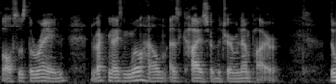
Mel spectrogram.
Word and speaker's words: Caesar: Fun fact, Kaiser is the correct pronunciation of the Roman word Caesar, simply meaning emperor.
